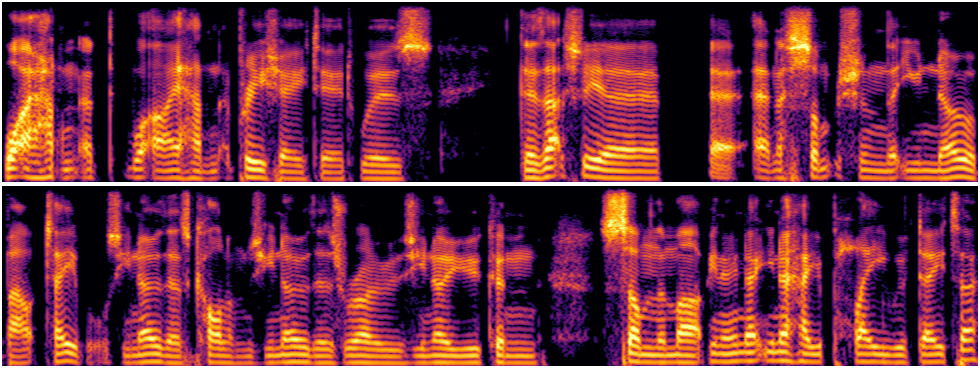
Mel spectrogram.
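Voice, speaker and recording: A man talks at a fairly quick pace and a medium pitch. His intonation is monotone and flat. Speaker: conference speaker. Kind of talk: conference talk. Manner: fast.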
